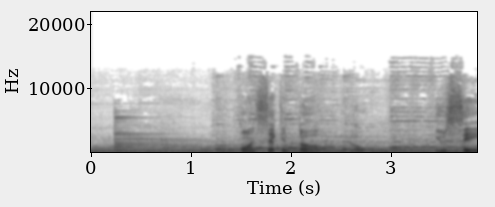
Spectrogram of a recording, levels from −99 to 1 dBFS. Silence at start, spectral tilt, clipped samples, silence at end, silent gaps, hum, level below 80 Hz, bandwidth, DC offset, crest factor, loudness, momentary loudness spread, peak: 0 s; -5 dB/octave; under 0.1%; 0 s; none; none; -38 dBFS; 15.5 kHz; under 0.1%; 18 dB; -26 LUFS; 10 LU; -6 dBFS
